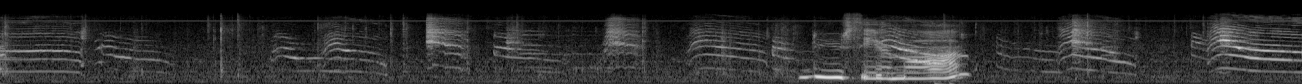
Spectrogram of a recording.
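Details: Several kittens calling for their mother indoors, producing a rapid chorus of short, high, downward-sliding meows, many overlapping, with a woman's voice breaking in near the middle.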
